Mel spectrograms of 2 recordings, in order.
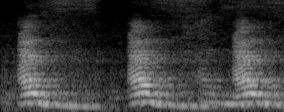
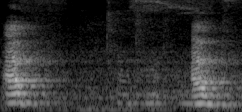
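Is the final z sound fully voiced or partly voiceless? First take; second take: fully voiced; partly voiceless. First: The final z sound stays voiced throughout. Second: The final z sound drifts toward a voiceless s. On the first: The speaker calls it right. "konsisten di jahar dan dokhawat" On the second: The speaker calls it wrong. "kalau dekat ke hamas"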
